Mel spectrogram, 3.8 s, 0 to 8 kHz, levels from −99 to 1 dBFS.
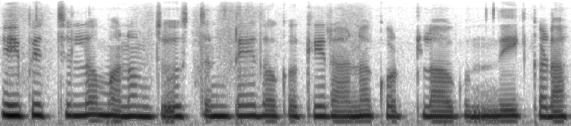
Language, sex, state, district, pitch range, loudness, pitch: Telugu, female, Andhra Pradesh, Sri Satya Sai, 235-250 Hz, -16 LUFS, 240 Hz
